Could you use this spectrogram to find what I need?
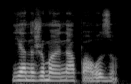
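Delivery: usual speaking voice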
